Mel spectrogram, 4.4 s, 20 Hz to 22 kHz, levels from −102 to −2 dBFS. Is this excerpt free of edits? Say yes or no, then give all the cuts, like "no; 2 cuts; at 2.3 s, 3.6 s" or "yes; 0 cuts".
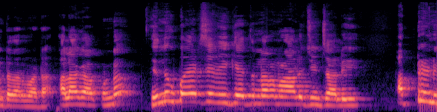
no; 1 cut; at 1.4 s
